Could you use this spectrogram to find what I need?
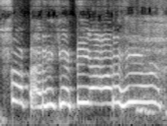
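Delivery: squeaky high-pitched voice. Retelling a director stuck upside down in the dark: squeaky Wes Craven voice. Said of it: "you hear a very squeaky voice, and it's Wes Craven upside down going".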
